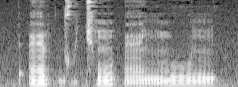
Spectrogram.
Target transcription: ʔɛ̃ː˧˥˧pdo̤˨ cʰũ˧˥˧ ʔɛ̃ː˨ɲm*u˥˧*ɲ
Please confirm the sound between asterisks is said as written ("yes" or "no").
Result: yes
